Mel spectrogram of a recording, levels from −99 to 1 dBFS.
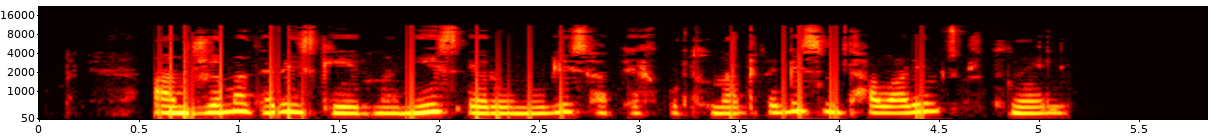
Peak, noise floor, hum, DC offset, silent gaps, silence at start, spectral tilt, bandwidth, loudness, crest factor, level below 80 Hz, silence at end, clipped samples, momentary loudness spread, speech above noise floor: -10 dBFS; -66 dBFS; none; under 0.1%; none; 0.6 s; -5.5 dB/octave; 11.5 kHz; -26 LUFS; 16 dB; -54 dBFS; 0.7 s; under 0.1%; 14 LU; 41 dB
